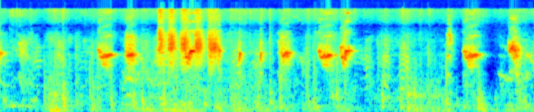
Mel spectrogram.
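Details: Zebra finches calling in quick, irregular bursts of short nasal beeps, several notes crowding together at times, with soft rustling and scratching in the background.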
